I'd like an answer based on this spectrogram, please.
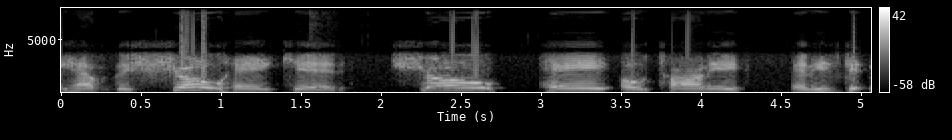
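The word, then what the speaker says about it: Shohei: and what a superstar show hey Otani and let me just let everyone know that there is your proper pronunciation so stop fouling it up Joe hey hey Joe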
